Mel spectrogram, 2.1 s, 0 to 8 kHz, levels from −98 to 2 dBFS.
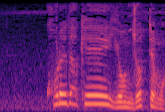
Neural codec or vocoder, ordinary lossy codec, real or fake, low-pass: none; none; real; 7.2 kHz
